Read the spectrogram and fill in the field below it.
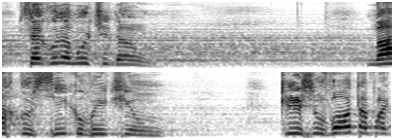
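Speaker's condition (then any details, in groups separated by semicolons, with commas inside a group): Cerebral palsy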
